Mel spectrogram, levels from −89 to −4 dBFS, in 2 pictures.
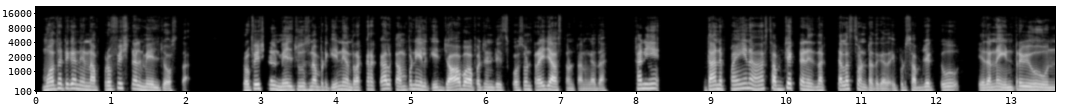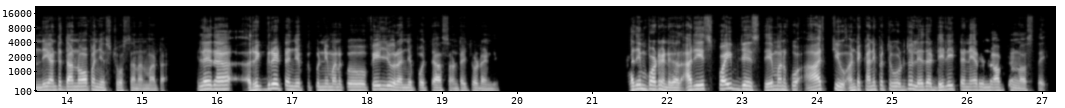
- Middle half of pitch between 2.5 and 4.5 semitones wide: No, average, 5.1 semitones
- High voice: No, medium, 155 Hz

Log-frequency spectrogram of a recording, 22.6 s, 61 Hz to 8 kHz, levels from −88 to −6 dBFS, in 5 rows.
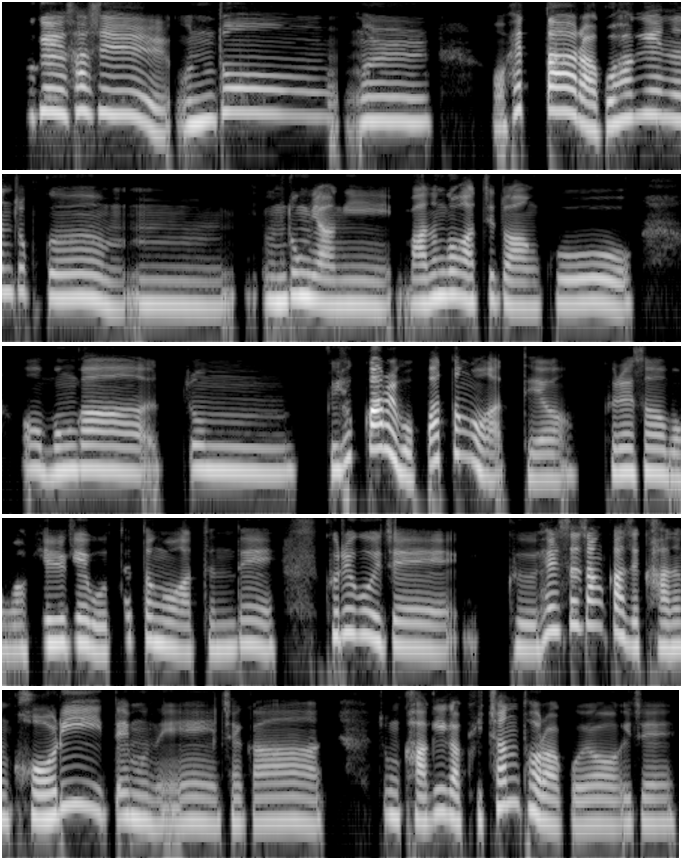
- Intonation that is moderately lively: No, wide, 5.8 semitones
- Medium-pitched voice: No, high, 210 Hz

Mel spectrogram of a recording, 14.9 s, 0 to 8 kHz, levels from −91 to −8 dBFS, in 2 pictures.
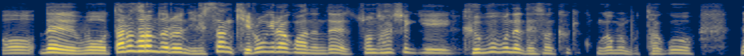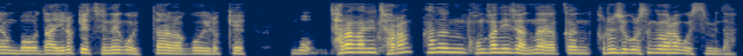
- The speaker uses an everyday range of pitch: Yes, average, 4.6 semitones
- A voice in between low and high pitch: Yes, medium, 170 Hz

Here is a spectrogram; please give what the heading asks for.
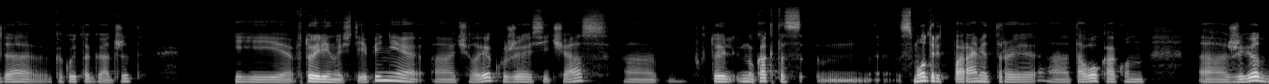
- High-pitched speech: No, low, 120 Hz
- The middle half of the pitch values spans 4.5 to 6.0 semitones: Yes, average, 5.1 semitones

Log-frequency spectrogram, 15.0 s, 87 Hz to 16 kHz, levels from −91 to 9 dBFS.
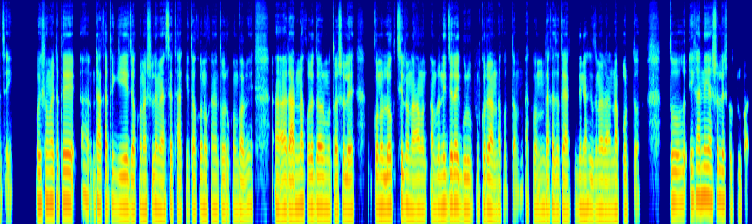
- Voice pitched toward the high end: No, low, 130 Hz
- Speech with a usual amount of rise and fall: No, narrow, 1.9 semitones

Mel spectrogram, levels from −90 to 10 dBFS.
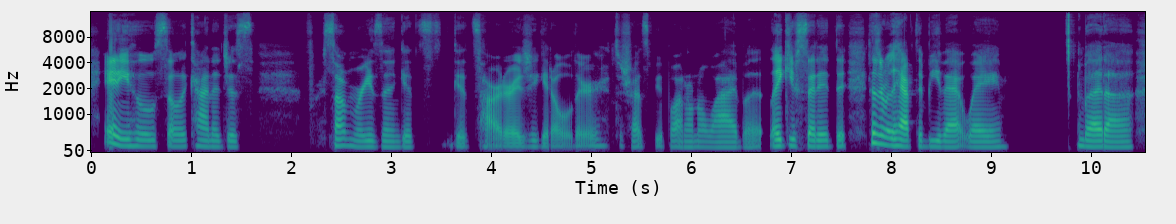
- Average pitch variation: No, narrow, 2.0 semitones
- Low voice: No, medium, 150 Hz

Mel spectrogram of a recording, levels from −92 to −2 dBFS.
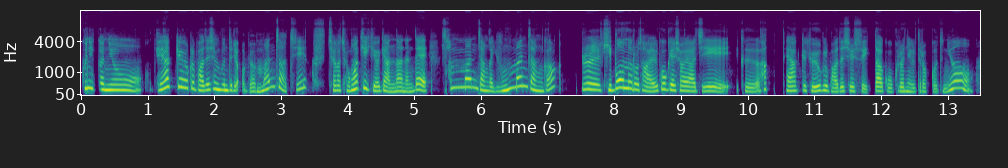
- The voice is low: No, high, 220 Hz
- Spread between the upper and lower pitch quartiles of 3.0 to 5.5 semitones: No, wide, 6.5 semitones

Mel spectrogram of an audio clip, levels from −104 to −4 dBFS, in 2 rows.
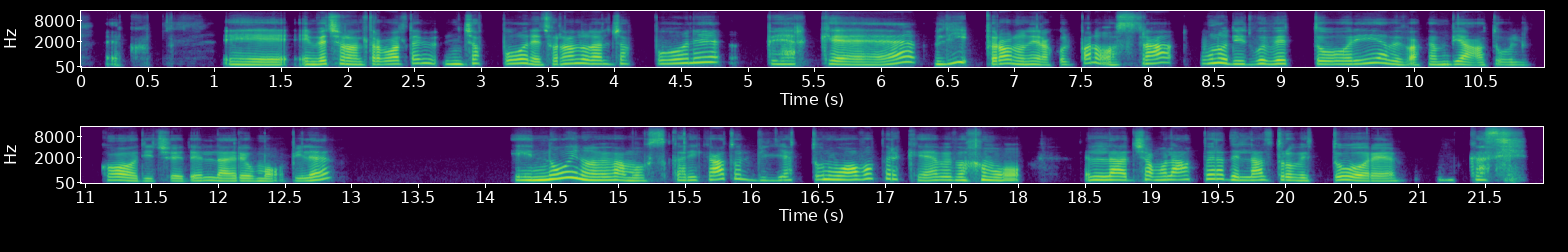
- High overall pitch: Yes, high, 210 Hz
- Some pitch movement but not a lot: Yes, average, 4.2 semitones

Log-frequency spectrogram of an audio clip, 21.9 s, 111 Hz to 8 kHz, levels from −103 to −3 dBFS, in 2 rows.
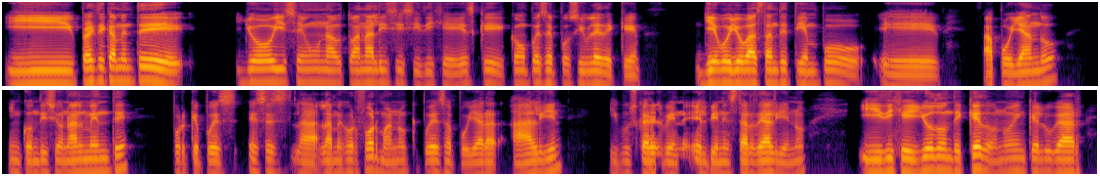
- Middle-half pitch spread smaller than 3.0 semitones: Yes, narrow, 2.6 semitones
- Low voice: Yes, low, 120 Hz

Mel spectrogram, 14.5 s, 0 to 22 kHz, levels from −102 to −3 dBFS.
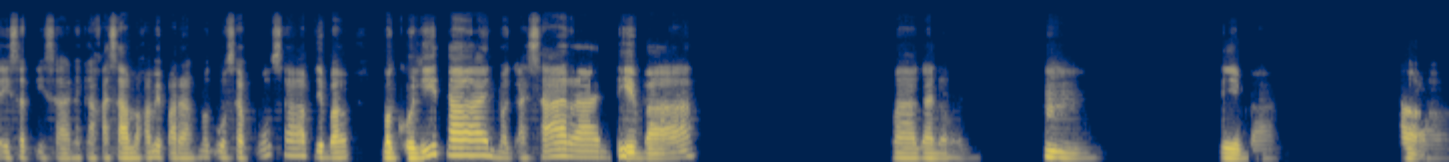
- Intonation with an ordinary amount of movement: Yes, average, 3.3 semitones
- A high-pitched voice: No, low, 125 Hz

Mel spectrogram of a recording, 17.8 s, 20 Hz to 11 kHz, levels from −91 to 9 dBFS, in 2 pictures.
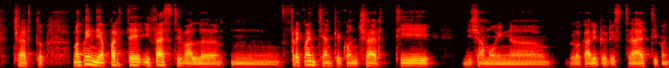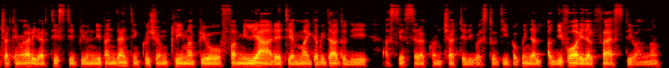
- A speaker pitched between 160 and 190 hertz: No, very low, 90 Hz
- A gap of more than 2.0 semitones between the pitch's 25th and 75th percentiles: No, narrow, 1.7 semitones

